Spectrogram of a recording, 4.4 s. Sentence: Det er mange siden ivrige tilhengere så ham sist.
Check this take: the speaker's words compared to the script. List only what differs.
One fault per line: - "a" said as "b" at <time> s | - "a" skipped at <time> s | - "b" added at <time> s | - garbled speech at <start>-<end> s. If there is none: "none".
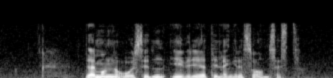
- "år" added at 1.6 s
